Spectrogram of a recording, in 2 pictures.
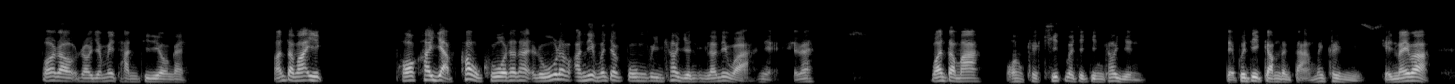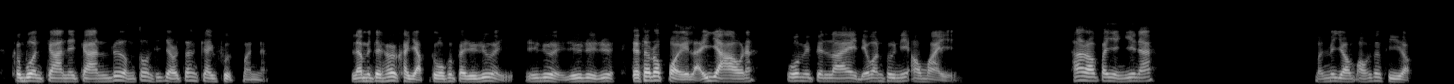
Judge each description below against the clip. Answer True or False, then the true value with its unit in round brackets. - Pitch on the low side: False (155 Hz)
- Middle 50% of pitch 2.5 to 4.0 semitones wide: True (3.7 semitones)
